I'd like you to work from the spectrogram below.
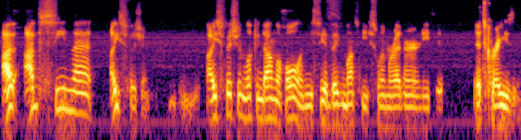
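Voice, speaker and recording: At a moderate pace and on the low side, an American fishing industry marketer's slightly rough voice carries a relaxed, informal podcast chat in which he keeps repeating agreement words. The recording has no echo but is low in quality.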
